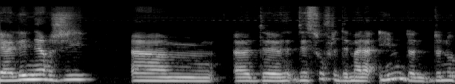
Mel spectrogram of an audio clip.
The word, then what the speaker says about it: Malachim: Alors, explique-nous juste ce que c'est que le malahim, alors. Donc, ça s'écrit malakim. Malahim, c'est le souffle des anges.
